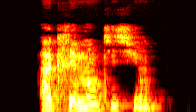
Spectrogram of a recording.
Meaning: accrementition
- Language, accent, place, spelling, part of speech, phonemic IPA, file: French, France, Lyon, accrémentition, noun, /a.kʁe.mɑ̃.ti.sjɔ̃/, LL-Q150 (fra)-accrémentition.wav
